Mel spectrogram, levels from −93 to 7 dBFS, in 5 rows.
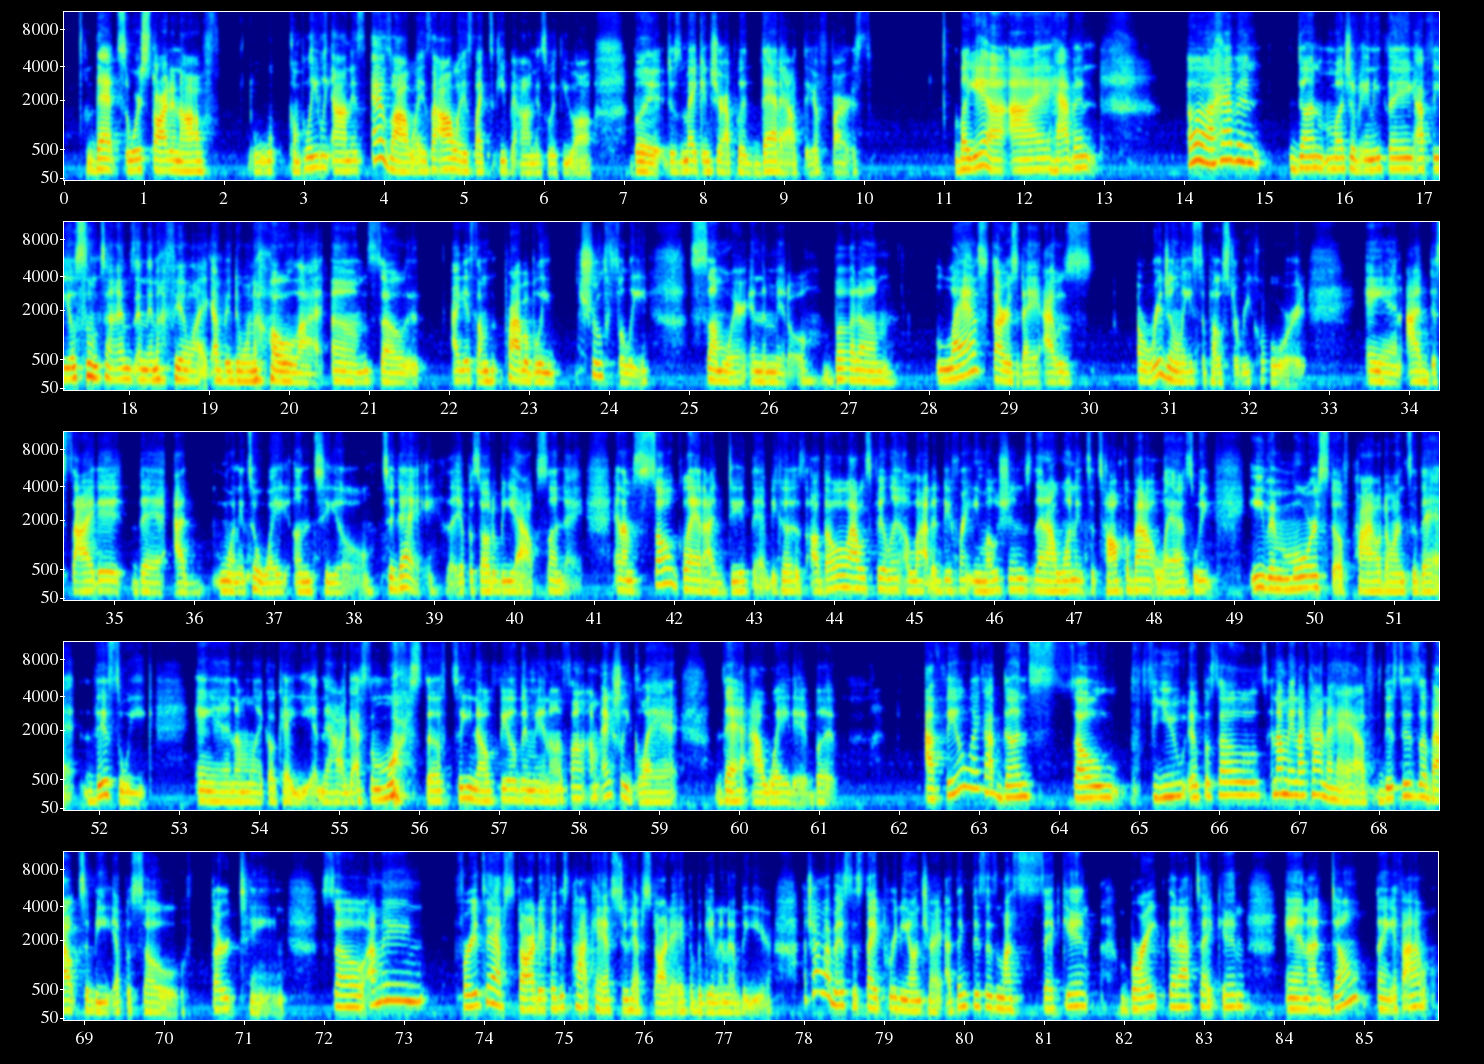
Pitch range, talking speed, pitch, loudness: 145-185 Hz, 150 wpm, 155 Hz, -22 LUFS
